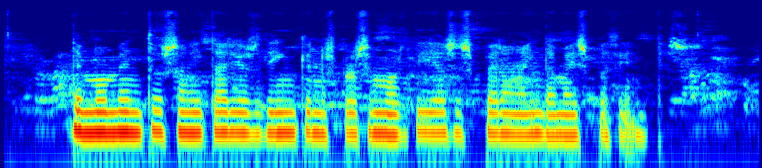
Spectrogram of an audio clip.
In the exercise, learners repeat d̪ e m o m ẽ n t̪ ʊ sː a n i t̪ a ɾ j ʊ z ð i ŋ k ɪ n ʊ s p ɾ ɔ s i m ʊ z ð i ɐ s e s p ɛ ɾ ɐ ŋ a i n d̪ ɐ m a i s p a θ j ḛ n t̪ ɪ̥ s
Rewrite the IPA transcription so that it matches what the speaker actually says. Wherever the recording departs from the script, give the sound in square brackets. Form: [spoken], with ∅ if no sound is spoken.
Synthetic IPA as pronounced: d̪ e m o m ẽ n t̪ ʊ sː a n i t̪ a ɾ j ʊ z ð i ŋ k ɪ n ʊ s p ɾ ɔ s i m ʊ z ð i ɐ s e s p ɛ ɾ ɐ ŋ a i n d̪ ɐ m a [j] s p a θ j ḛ n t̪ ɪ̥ s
